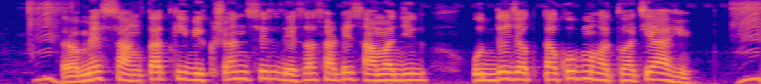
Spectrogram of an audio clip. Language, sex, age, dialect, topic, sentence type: Marathi, male, 18-24, Varhadi, banking, statement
